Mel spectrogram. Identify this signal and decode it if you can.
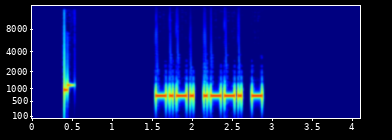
Morse code, heard as a keyed tone, about 28 wpm, 700 Hz. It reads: CPT
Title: USA Call Sign Postfixes - 3 Letters 28wpm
